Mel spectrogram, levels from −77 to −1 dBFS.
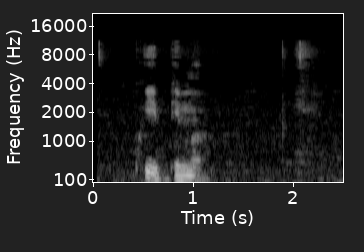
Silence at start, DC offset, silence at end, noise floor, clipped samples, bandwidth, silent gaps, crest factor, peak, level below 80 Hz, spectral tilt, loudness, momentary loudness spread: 0.05 s; under 0.1%; 0.3 s; -58 dBFS; under 0.1%; 11.5 kHz; none; 20 dB; -12 dBFS; -56 dBFS; -5 dB/octave; -31 LUFS; 22 LU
